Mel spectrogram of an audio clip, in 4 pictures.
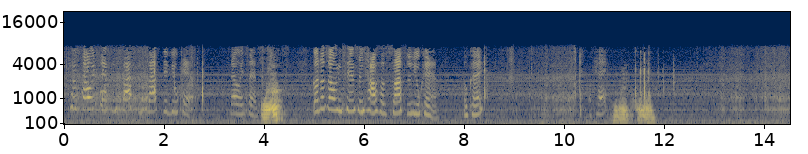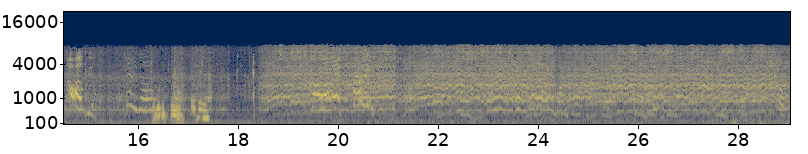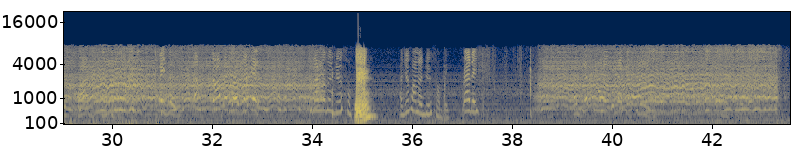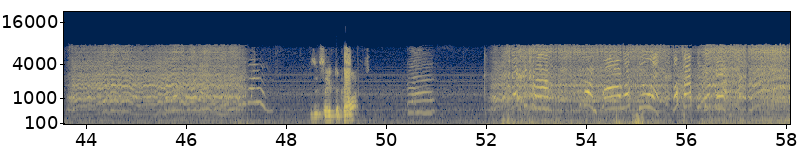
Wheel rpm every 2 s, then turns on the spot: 10, 0, 0, 0, 0, 0, 0, 20, 20, 70, 100, 110, 100, 110, 100, 80, 80, 20, 0, 50, 100, 90, 100, 70, 0, 10, 100, 110, 150.
0-2 14-18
